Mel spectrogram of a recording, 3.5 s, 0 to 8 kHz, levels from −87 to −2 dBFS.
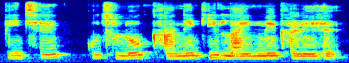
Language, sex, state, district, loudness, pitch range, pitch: Hindi, male, Assam, Sonitpur, -16 LUFS, 110-125 Hz, 120 Hz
